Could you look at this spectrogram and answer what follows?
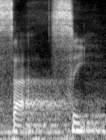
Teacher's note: jadi kalau kita rasakan ujung lidah ini bertemu dengan gusi bagian bawah walaupun bukan paling bawah pangkalnya tapi ujung dekat dengan pangkal gigi · Kalau sin, ya, itu ujung lidah. Ya, bertemu dengan gusi bagian bawah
